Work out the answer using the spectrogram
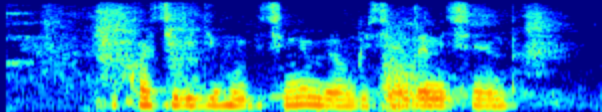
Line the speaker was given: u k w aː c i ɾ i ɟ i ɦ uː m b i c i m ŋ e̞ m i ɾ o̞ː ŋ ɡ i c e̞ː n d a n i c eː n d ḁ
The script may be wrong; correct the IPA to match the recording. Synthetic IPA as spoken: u k w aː c i ɾ i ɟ i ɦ uː m b i c i m ŋ e̞ m i ɾ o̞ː ŋ ɡ i c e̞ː n d a n i c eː n d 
